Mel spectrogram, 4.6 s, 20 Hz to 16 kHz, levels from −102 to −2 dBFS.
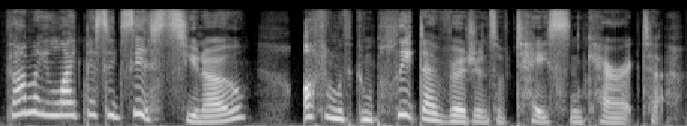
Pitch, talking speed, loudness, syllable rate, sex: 245 Hz, 155 wpm, -22 LUFS, 7.0 syllables/s, female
